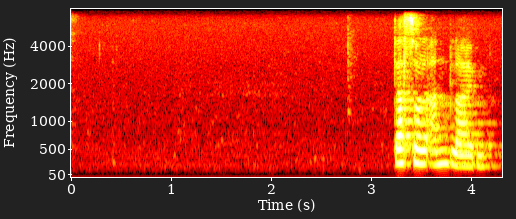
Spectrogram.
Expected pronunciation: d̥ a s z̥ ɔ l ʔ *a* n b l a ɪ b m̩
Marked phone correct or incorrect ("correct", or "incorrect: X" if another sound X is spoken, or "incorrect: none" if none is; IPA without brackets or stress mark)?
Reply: correct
